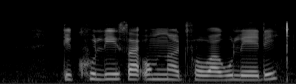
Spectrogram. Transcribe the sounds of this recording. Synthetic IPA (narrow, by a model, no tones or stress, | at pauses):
tʼikʰulisaʔum̩nɔt͡fʰɔwak̬uleːli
